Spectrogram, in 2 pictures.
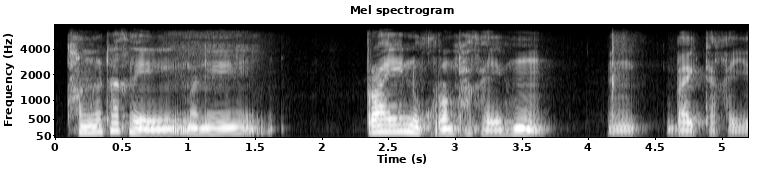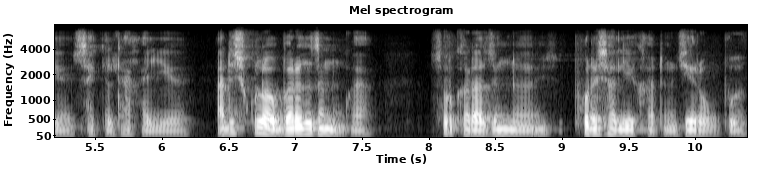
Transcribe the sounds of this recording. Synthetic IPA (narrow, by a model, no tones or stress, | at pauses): tʰaŋnɯtʰakʰajmane | pɾajnukʰɔɾɔntʰakʰajɯɦɯŋ | bajk̚tʰakʰajɯsajkeltʰakʰajɯ | a̰diskulabɯbaɾaɡɯzanɔŋɡʰa | sɔɾkaɾazɯŋnɯpʰɔɾesalijɯkʰatɯŋzeɾawbɯ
